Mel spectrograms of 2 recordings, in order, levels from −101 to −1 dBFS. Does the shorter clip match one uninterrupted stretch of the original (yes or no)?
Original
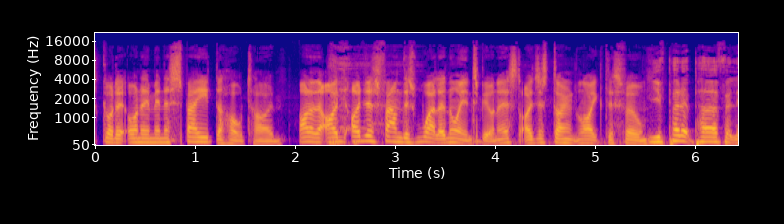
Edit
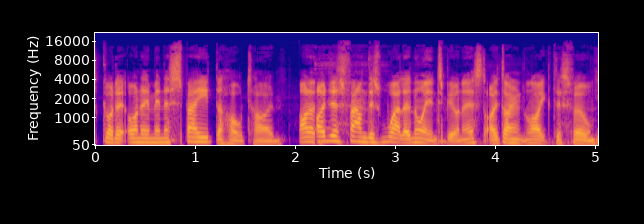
no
